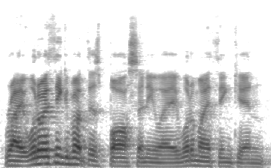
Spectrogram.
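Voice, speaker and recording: An esports caster and live streamer chats loosely with his viewers, rambling in slang and repeating himself. His voice is fairly low, with lively intonation and a quick pace.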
